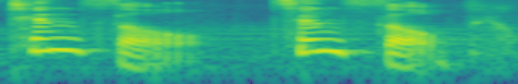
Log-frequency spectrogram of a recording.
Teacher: stress goes on the first syllable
